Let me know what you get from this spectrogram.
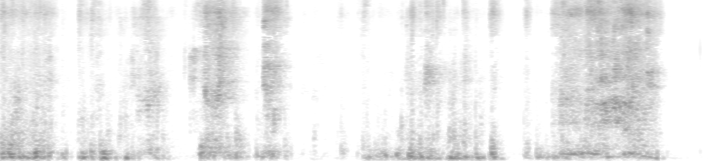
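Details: After their baths, two dachshund puppies romp, growling low and gruffly in choppy bursts separated by short quiet gaps, ending with a longer sustained rumble.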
